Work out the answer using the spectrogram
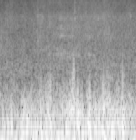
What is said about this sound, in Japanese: さあ、はい。ということでね、海です。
